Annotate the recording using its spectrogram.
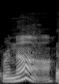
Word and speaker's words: Branagh: Branagh? – And then, Kenneth Branagh, darling. That's how you pronounce it in the world of theatre.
